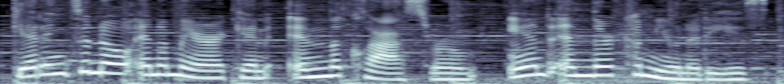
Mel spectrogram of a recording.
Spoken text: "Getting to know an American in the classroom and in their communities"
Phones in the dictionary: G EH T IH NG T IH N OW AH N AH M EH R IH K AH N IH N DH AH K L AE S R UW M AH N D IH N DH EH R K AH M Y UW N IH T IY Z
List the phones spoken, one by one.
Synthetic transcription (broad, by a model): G EH T IH NG T IH N OW AH N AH M EH R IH K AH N IH N DH AH K L AE S R UW M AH N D IH N DH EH R K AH M Y UW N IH T IY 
